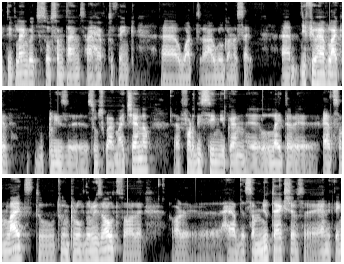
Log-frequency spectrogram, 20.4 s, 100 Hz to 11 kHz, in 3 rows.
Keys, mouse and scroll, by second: 11.5-12.2 scroll down 2, 12.2-13.2 scroll up 2, 13.2 click, 16.6 click, 18.2-20.3 middle drag.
